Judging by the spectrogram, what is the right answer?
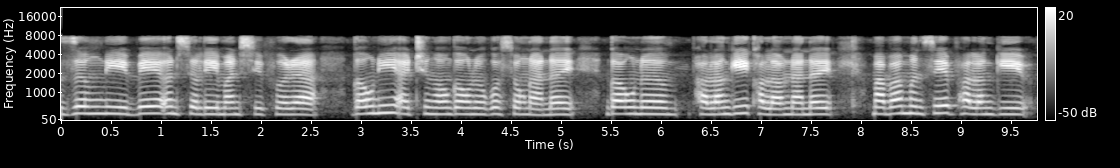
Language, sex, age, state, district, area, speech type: Bodo, female, 30-45, Assam, Chirang, rural, spontaneous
